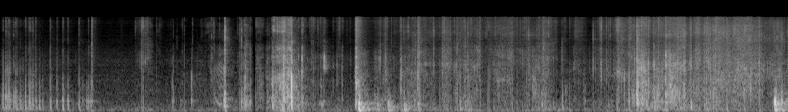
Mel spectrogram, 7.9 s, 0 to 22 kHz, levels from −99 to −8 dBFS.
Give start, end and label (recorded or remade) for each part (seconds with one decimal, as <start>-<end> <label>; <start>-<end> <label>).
0.0-1.5 remade; 1.5-3.2 recorded; 3.2-7.9 remade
